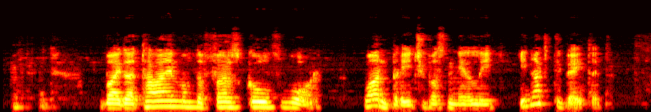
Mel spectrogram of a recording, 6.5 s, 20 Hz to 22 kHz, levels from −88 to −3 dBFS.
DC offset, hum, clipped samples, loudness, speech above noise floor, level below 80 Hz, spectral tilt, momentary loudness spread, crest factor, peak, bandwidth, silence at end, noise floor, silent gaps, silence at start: under 0.1%; none; under 0.1%; -17 LUFS; 27 dB; -56 dBFS; -6 dB/octave; 13 LU; 18 dB; -2 dBFS; 7.6 kHz; 0.5 s; -44 dBFS; none; 0.15 s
